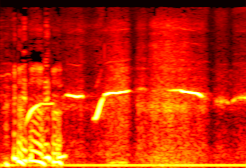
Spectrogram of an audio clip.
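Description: Someone whistles a short tune, a few clear sustained notes that slide up and then settle, just after a brief burst of voice, with a steady low hum underneath.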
